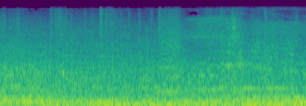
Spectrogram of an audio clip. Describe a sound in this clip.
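Aircraft engines drone overhead.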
